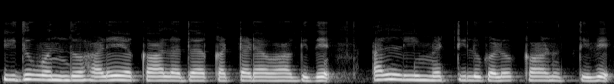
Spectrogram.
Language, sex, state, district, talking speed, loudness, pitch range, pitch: Kannada, female, Karnataka, Bangalore, 80 wpm, -12 LUFS, 175-200 Hz, 180 Hz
